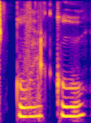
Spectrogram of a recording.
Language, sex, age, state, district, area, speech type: Odia, female, 18-30, Odisha, Koraput, urban, spontaneous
